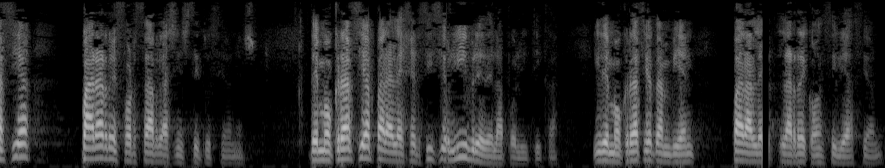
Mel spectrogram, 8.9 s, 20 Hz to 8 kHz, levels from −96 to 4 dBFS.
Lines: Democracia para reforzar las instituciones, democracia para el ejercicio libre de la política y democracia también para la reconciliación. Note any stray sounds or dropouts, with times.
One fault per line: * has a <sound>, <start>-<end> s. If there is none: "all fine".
* has a dropout, 7.6-7.7 s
